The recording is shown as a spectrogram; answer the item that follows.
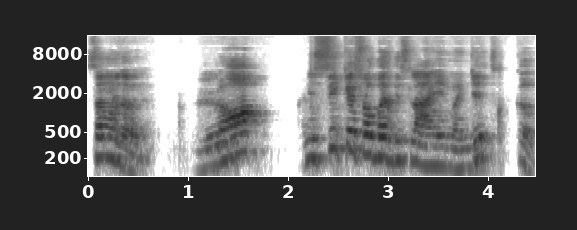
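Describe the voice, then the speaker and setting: A male teacher giving a phonics lesson, speaking slowly and repeating each word for the class to read back. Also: high voice, animated, darkish tone. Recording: echoey room, voice from a distance.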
